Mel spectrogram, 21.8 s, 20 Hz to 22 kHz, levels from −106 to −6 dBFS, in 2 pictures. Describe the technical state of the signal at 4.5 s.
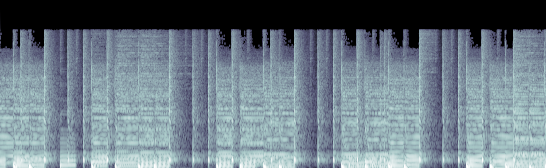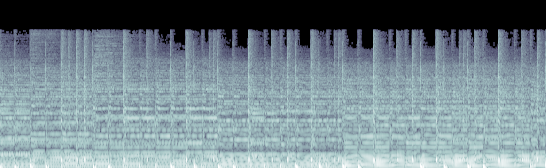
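The signal at 4.5 s is intact, with no dropout, distortion, clipping or other fault to be heard at that moment.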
